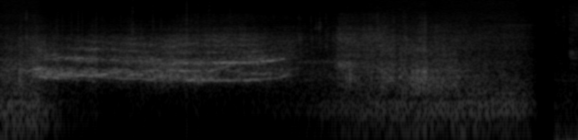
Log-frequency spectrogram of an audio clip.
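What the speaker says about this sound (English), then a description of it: "That is what a PIT maneuver looks like with one police vehicle and one suspect vehicle" A police car's PIT maneuver spins out a suspect vehicle, tires squealing and skidding loudly for a couple of seconds, then a rougher scrubbing slide that cuts off abruptly.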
